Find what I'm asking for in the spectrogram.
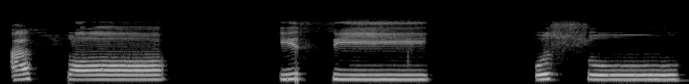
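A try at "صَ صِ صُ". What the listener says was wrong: jadi ini menebalkan masih di ini ya. So masih dibulatkan ya. Mulutnya masih dibulatkan. Nah, nanti belajar dinaikkan pangkal lidah.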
